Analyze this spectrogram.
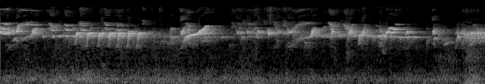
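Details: European goldfinches bathing in the morning give bright, liquid twittering: rapid chirps and short trills, rising and falling, running almost nonstop with a brief dip near the middle.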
